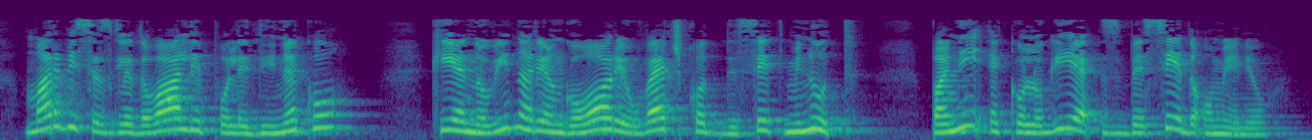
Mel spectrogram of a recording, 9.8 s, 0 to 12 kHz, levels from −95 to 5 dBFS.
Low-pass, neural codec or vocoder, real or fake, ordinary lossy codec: 7.2 kHz; none; real; MP3, 32 kbps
